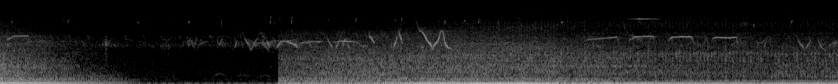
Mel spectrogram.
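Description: Car engine running, fading away in the first second or so, then cutting back in near three seconds in and running steadily. Birds chirp throughout.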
